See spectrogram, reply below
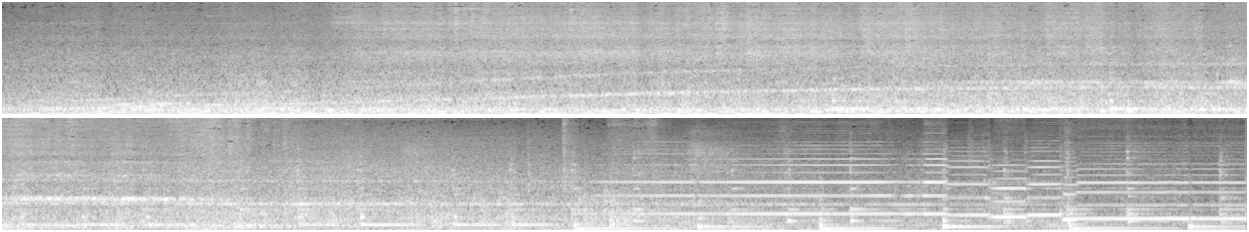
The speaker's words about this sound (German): Und das machen wir jetzt mal direkt und schnappen uns hier eine U und fahren zurück zu unserem Ausgangspunkt.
